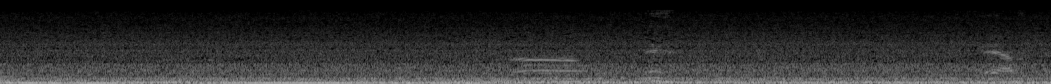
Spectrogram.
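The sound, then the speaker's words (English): A car's air conditioning blasts with a loud, steady rushing hiss that fills the whole stretch, a low engine rumble running underneath and a couple of faint, brief chirps midway and near the end. “I know it might sound like all weird because I got the AC on in the car. It's blasting because it's so hot.”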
